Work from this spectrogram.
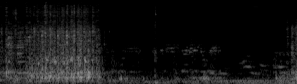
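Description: A sewing machine stitches blouse fabric in a fast, whirring run for about a second, then slows to quieter intermittent mechanical ticking, close and moderately loud.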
